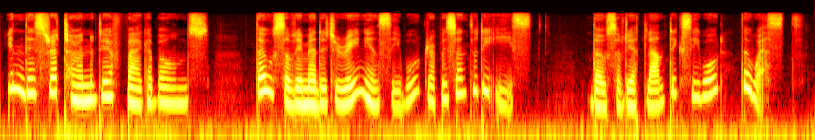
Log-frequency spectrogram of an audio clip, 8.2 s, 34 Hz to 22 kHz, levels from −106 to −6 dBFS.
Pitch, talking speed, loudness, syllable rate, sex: 230 Hz, 145 wpm, -21 LUFS, 5.8 syllables/s, female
